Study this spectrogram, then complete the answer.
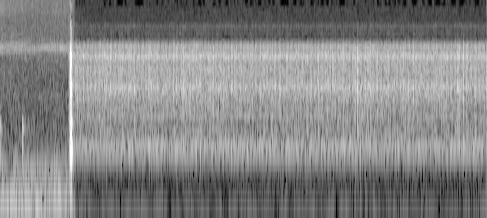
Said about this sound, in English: You would have heard, if you get a radio now and you turn it to a blank section of the dial where nothing is transmitting, you would hear that exactly the same. Just static. Just static, yes.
